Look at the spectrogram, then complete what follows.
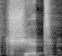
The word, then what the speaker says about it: chit: some deep thoughts well it's not chip chip it's chit chit c hii t chit chit chit CH chit chit and uh that is how you spell it chit chit chit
